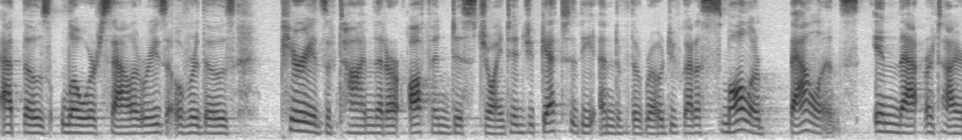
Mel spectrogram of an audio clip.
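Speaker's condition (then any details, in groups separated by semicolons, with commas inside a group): No condition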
